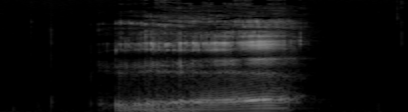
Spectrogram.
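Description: A single long belch rumbles out for about a second, deep and drawn out, loud and alone, with no talk over it.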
